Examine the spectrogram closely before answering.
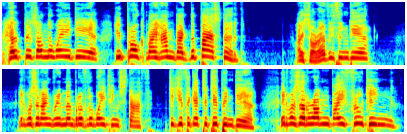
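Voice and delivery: put-on high-pitched, sing-out old nanny voice; Mrs. Doubtfire. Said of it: "Missus Doubtfire's an epic movie".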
